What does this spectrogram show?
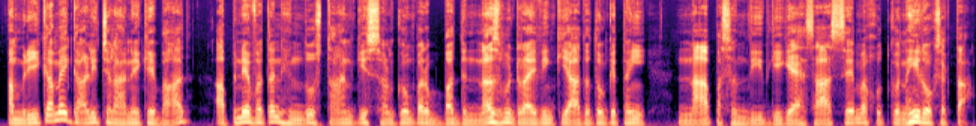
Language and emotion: Urdu, disgusted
